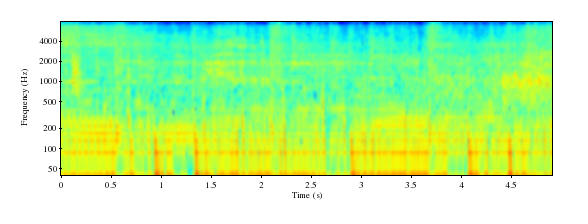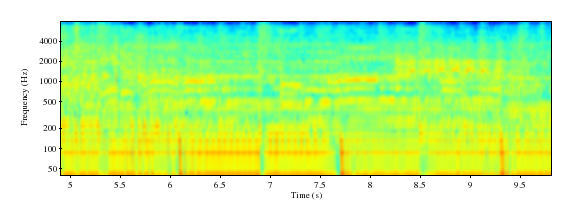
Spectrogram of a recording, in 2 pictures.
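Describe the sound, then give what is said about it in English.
A horse whinnies in a Budweiser commercial amid a dense, steady wash of music, the neigh rising partway through and only moderately prominent against the backing track. “Puppies, horses, best friends.”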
